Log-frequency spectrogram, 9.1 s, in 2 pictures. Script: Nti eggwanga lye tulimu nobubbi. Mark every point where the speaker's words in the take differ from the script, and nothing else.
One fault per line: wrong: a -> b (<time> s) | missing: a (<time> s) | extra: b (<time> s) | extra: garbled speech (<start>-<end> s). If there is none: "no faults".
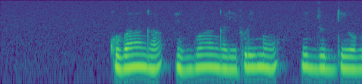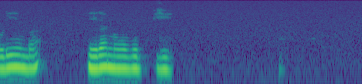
wrong: Nti -> Kubanga (1.4 s)
extra: lijjudde obulimba era (3.7 s)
